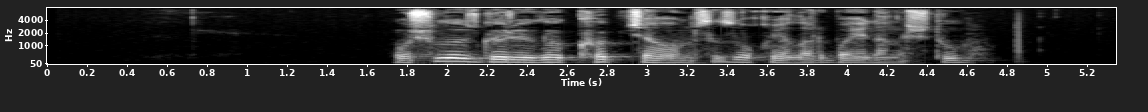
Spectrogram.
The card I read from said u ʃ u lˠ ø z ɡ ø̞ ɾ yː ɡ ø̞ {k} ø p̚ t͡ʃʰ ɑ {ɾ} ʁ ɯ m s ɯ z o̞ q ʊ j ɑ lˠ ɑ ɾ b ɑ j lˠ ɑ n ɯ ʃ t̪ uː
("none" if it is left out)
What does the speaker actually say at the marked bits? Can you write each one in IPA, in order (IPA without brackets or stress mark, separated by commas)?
kʰ, none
